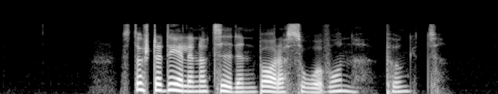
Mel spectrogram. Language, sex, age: Swedish, female, 25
